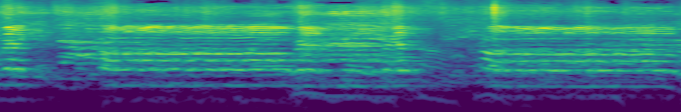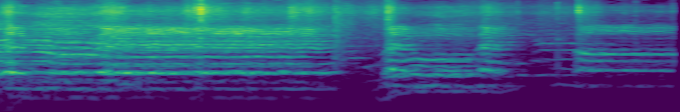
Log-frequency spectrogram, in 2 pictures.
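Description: A group of voices singing a cappella in harmony, in long held phrases broken by short pauses, with a few sharp percussive hits; the singing grows quieter near the end.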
